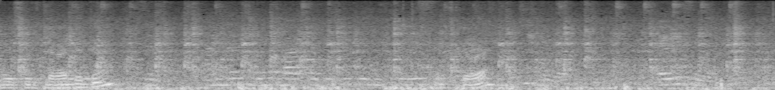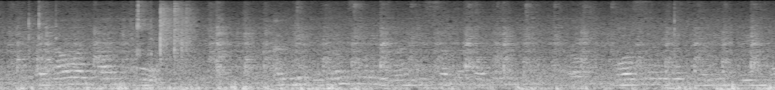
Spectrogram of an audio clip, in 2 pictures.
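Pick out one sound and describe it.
Small electronic parts click softly against a circuit board.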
